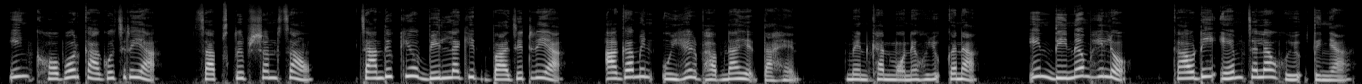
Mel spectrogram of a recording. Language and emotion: Santali, sad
